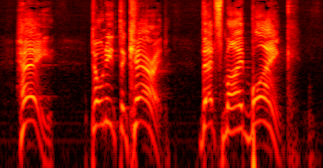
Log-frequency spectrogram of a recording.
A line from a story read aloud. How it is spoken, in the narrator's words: So Frosty the Snowman yelled at the deer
